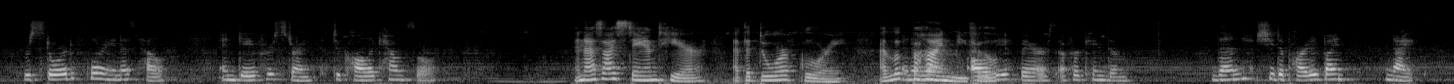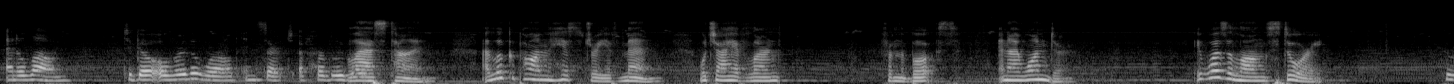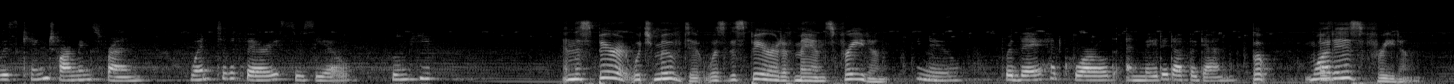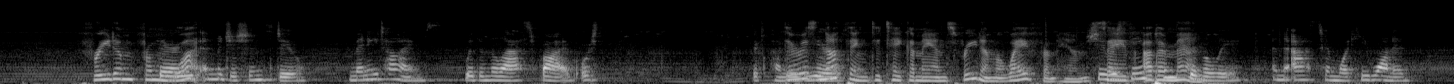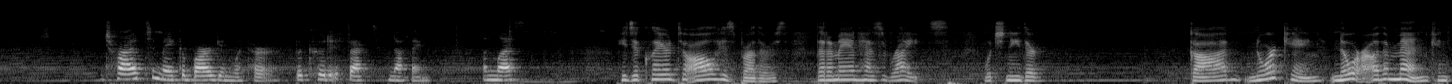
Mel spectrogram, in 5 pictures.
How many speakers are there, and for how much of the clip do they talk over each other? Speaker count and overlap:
two, about 7%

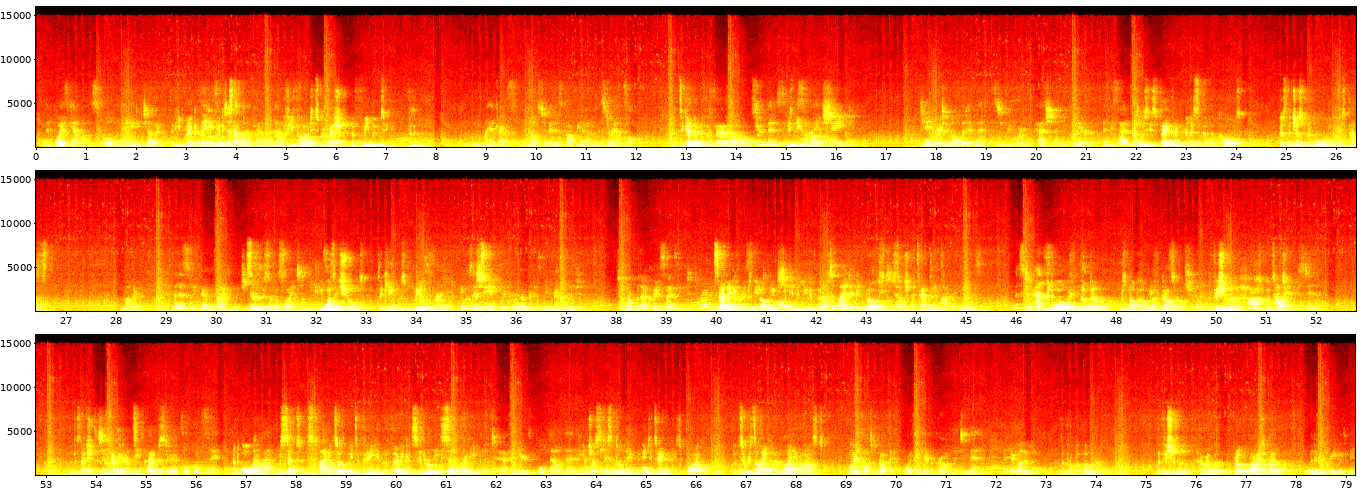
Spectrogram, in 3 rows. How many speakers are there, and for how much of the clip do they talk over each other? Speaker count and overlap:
two, about 32%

